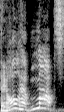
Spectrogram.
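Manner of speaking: high, slow, drawn-out pirate voice.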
